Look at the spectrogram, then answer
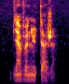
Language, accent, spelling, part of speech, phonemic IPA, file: French, France, bienvenutage, noun, /bjɛ̃.v(ə).ny.taʒ/, LL-Q150 (fra)-bienvenutage.wav
- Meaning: welcoming a new user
